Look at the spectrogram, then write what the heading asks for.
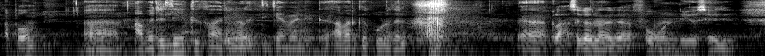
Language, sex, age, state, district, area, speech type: Malayalam, male, 18-30, Kerala, Idukki, rural, spontaneous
